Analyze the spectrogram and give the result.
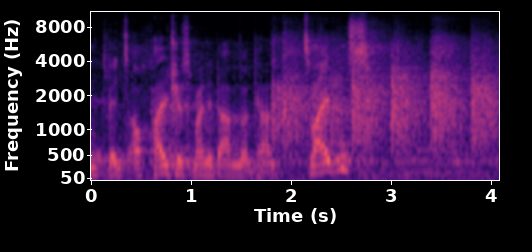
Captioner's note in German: Beifall bei der SPD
